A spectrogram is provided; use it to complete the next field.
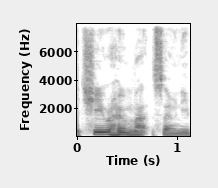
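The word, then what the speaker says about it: Ciro Mazzoni: For example, a Chiro Mazzoni, yes, it's pronounced Chiro, a Chiro Mazzoni baby loop looks incredible.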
